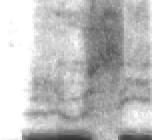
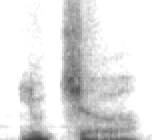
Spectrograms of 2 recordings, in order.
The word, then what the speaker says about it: Lucha: this staring contest oh Lucy didn't want to touch gloves or C sorry C didn't want to touch gloves or Lucha that's how that's how he pronounce his name my apologies Lucha all right here we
